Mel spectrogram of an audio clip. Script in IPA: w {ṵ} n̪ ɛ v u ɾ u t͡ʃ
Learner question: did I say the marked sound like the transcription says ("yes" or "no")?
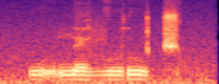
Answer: yes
